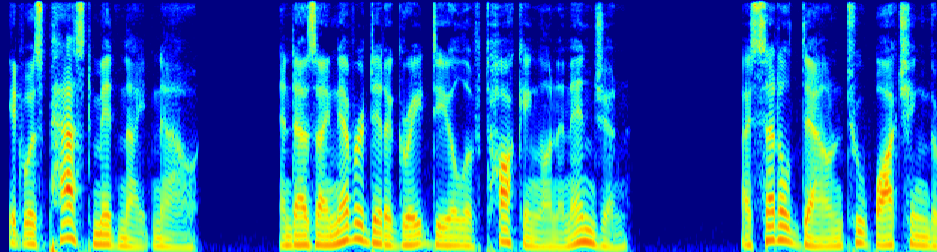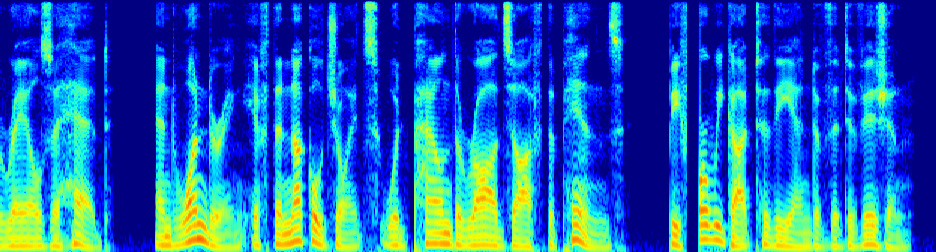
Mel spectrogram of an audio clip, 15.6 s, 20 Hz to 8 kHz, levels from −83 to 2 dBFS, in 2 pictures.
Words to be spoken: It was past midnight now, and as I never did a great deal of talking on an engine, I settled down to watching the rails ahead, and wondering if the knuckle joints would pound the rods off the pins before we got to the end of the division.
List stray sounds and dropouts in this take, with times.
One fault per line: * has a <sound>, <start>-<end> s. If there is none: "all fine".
* has a dropout, 13.5-13.6 s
